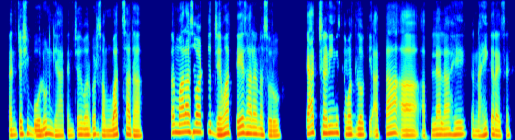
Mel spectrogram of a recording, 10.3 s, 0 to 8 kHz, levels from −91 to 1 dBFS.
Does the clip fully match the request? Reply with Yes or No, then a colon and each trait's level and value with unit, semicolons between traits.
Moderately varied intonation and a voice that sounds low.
Yes: average, 4.6 semitones; low, 125 Hz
